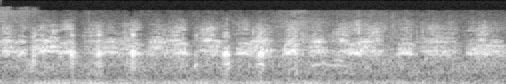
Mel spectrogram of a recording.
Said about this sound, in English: You hear that lovely sound? That's the ducks along the Water of Leith. We've got tufted ducks and the mallards and some coots here.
